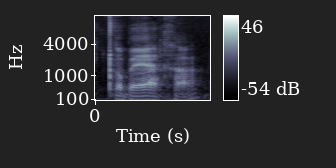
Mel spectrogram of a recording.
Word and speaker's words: Gqeberha: are complaining that they can't pronounce goberja because it requires a click but it's almost karmic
